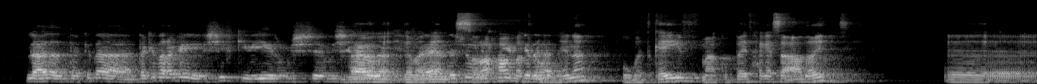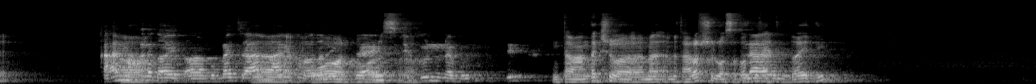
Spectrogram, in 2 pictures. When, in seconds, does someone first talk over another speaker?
3.4 s

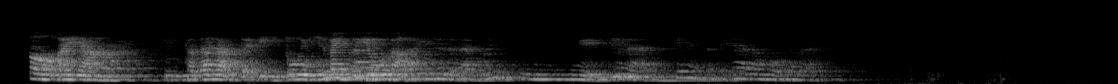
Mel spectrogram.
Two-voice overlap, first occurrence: 2.8 s

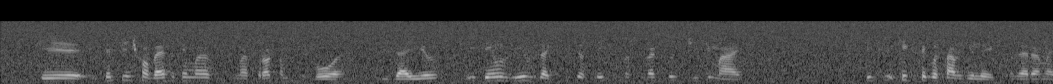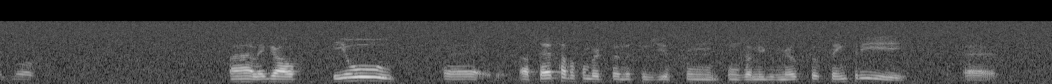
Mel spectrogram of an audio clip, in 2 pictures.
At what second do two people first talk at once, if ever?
none

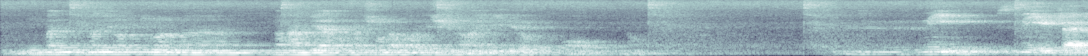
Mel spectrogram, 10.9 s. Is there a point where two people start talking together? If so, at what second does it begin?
none

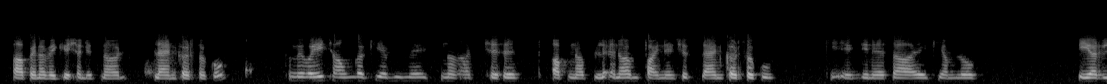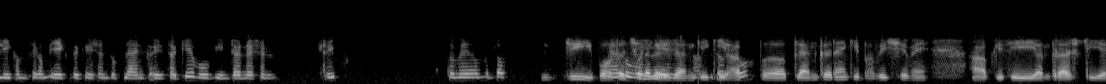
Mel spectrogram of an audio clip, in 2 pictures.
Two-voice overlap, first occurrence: 17.1 s

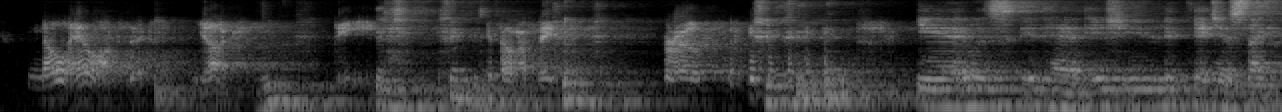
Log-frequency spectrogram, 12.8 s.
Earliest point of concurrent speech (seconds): none

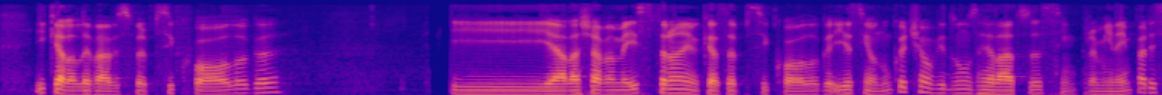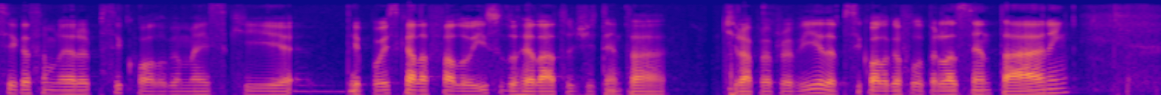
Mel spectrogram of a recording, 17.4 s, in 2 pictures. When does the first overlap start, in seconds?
none

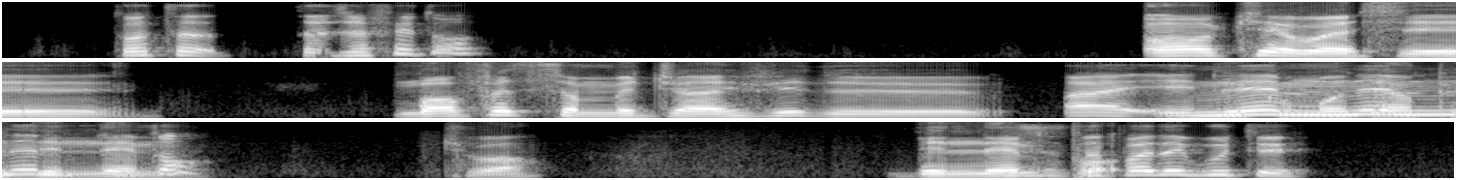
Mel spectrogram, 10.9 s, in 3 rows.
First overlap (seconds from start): 6.5 s

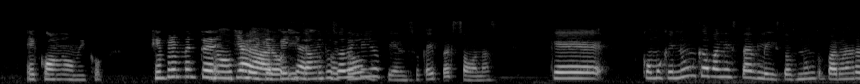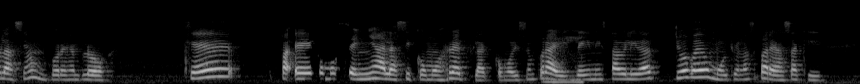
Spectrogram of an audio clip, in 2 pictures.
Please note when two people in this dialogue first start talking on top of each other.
2.1 s

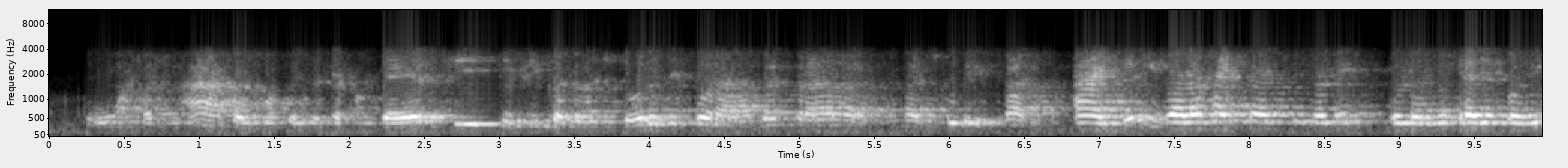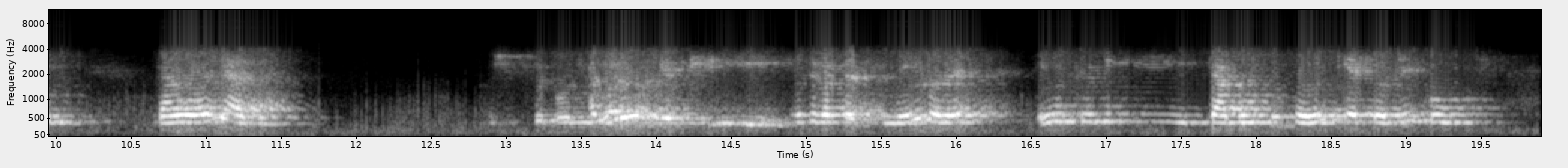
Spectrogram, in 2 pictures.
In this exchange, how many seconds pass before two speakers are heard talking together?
13.6 s

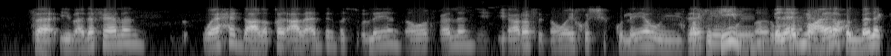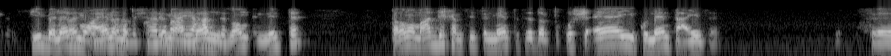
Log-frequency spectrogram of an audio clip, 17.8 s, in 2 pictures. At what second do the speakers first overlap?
6.9 s

